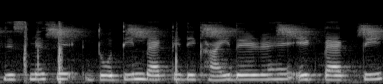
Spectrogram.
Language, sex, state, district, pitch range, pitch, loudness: Hindi, female, Bihar, Katihar, 215-235 Hz, 220 Hz, -20 LUFS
